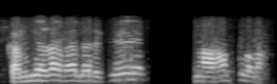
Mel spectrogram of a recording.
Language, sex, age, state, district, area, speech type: Tamil, male, 18-30, Tamil Nadu, Ranipet, urban, conversation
